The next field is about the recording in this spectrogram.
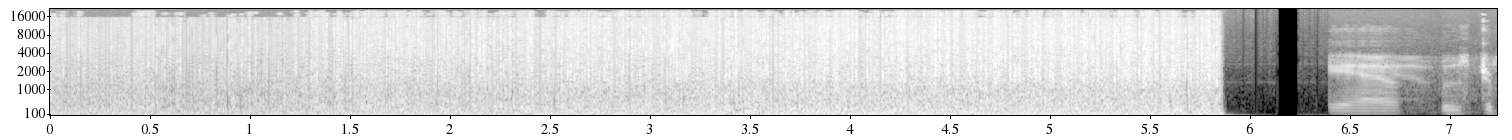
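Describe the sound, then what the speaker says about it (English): An Atlas V rocket's RD-180 engine roars at liftoff for the NROL-55 launch. A loud, dense, continuous rumble fills the first six seconds and then cuts off abruptly, followed by a voice speaking. "We have RD-180 ignition, and we have liftoff of the United Launch Alliance Atlas V rocket"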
